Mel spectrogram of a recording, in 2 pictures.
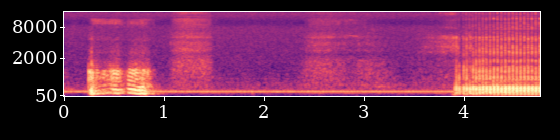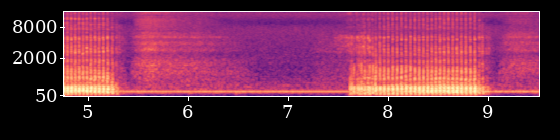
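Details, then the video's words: Relaxed French Bulldog Erna sound asleep, a brief snuffle followed by two long, loud, buzzing snores about three and a half seconds apart, steady hum underneath. "Erna,die französische Bulldogge schnarcht"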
